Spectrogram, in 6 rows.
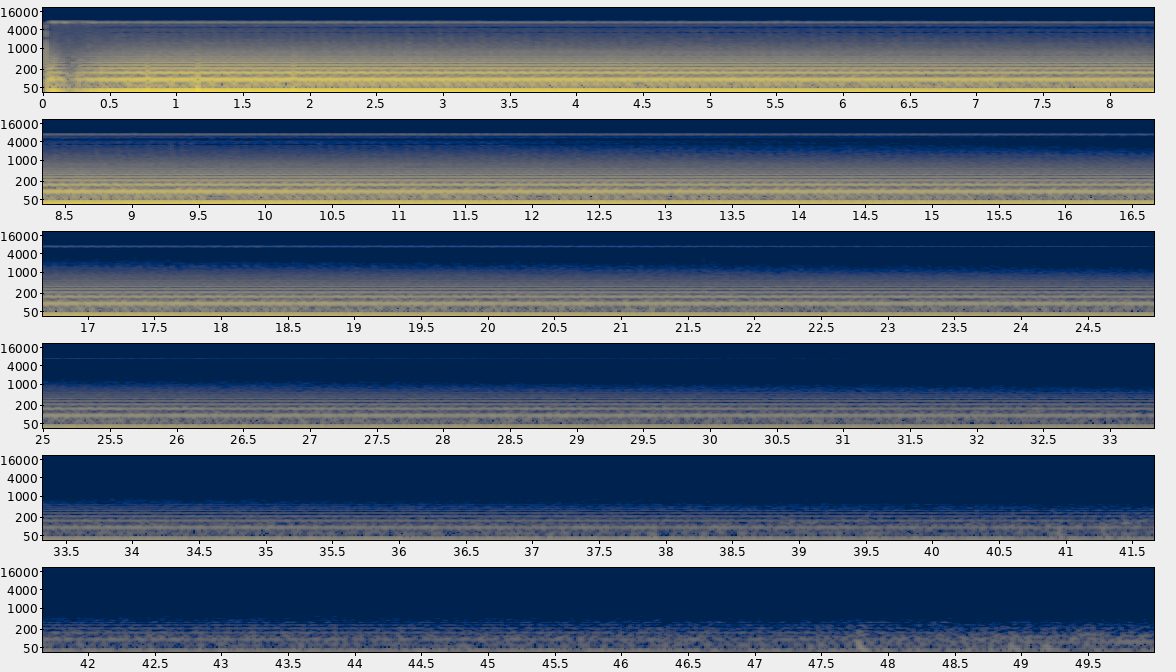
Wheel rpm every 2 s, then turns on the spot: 0, 0, 0, 0, 0, 0, 0, 0, 0, 0, 0, 0, 0, 0, 0, 0, 0, 0, 0, 0, 0, 0, 0, 0, 0.
none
